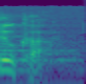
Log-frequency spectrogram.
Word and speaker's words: sukkah: So the Hebrew term translated tabernacle is C-U-K-K-A-H, is pronounced sukkah, meaning a hut or a booth.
